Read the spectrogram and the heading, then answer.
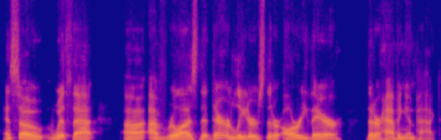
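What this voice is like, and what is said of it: Southern US accent. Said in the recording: “your listeners might hear the Southern accent ... I probably sound like a white guy”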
